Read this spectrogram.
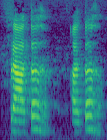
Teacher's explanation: विसर्ग का जो उच्चारण होता है वो ह की तरह होता है।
